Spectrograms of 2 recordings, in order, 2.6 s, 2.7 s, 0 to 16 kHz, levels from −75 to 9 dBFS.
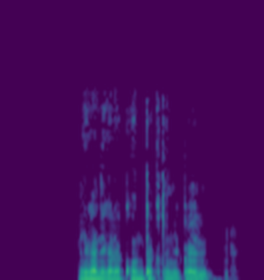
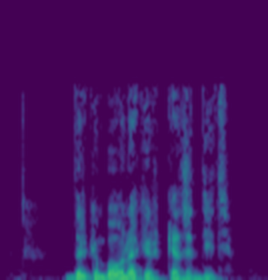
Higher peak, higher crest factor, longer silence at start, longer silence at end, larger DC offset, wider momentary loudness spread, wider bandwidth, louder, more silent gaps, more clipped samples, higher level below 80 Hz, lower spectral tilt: about the same, -8 dBFS vs -8 dBFS; about the same, 20 dB vs 16 dB; first, 0.8 s vs 0.65 s; first, 0.55 s vs 0.4 s; neither; second, 10 LU vs 15 LU; about the same, 11 kHz vs 11.5 kHz; about the same, -26 LUFS vs -24 LUFS; neither; neither; first, -46 dBFS vs -54 dBFS; about the same, -7.5 dB/octave vs -7 dB/octave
